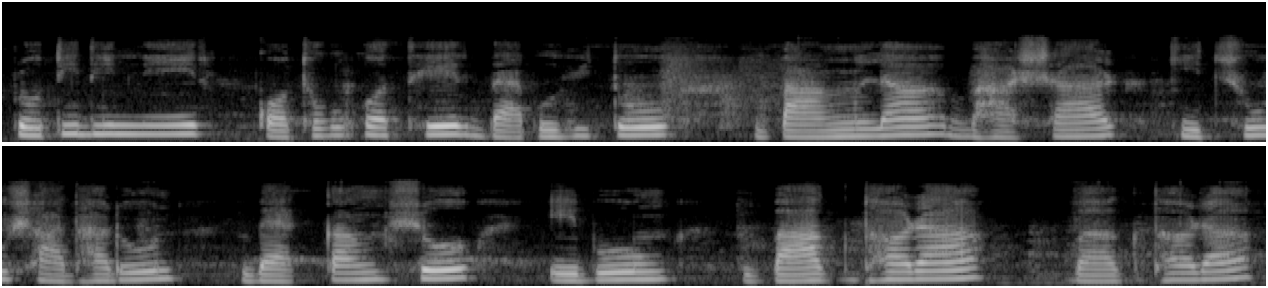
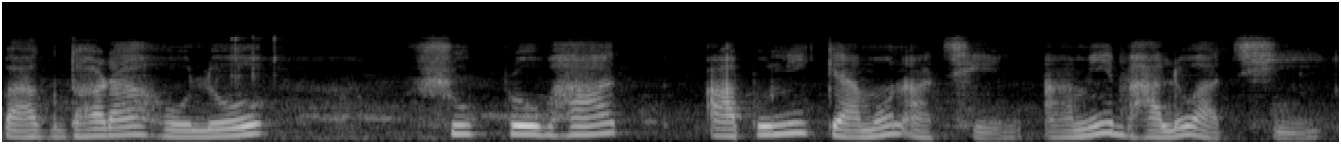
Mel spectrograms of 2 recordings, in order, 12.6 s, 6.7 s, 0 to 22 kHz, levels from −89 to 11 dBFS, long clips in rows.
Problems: constant background noise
